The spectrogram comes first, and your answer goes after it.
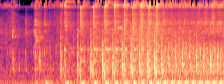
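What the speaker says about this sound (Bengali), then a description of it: "যে স্টার্ট দিয়ে ফেলাইছে মেশিন" A construction-site machine engine starts up and settles into a steady, throbbing run, loud and close, with a rhythmic low pulse and no talk over it.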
